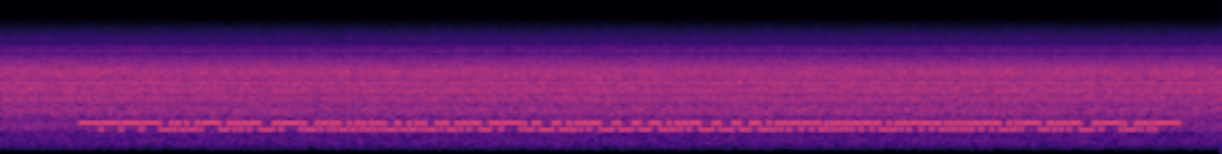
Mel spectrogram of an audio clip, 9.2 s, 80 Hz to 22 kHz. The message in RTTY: N5EJ DE EA9ZT 559 559 1461 1461 N5EJ

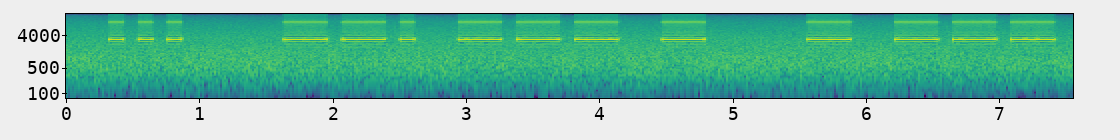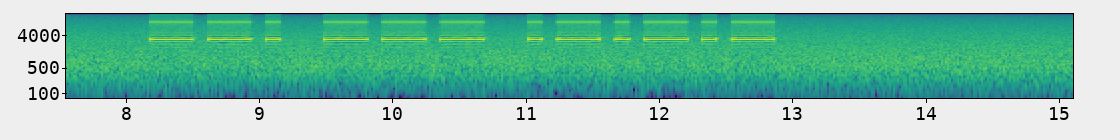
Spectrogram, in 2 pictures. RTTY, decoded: none

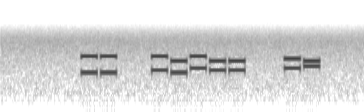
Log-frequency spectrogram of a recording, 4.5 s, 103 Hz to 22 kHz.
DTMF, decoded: 33 61944 8*

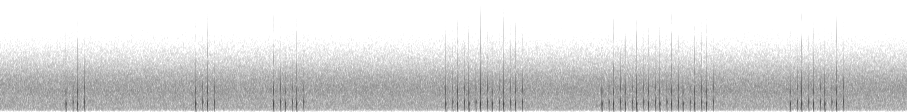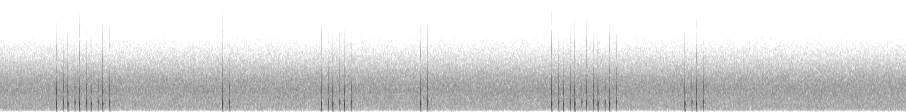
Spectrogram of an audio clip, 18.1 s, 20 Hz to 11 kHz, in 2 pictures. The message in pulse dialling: 2 2 3 7 0 5 5 1 3 1 6 2

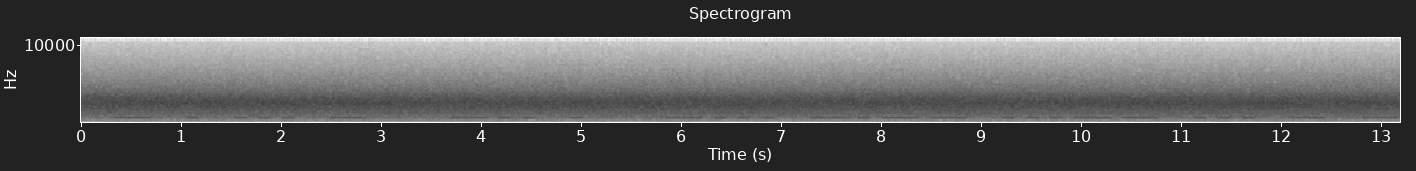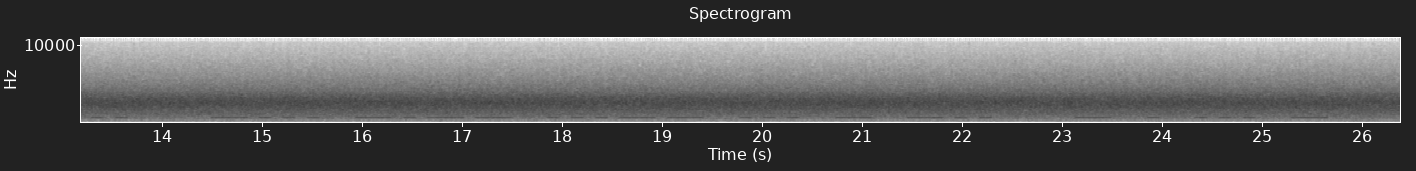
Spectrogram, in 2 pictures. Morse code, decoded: TEST DE BY3STD BY3STD TEST

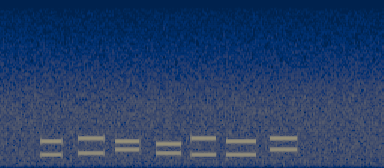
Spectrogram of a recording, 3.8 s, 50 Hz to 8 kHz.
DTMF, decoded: 260432#

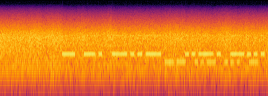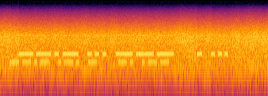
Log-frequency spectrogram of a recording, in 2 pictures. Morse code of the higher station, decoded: TNX FB QSO ES

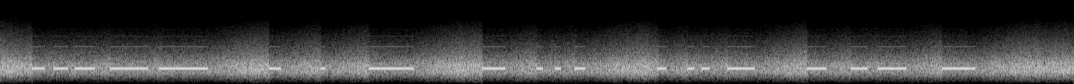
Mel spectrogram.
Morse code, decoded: none

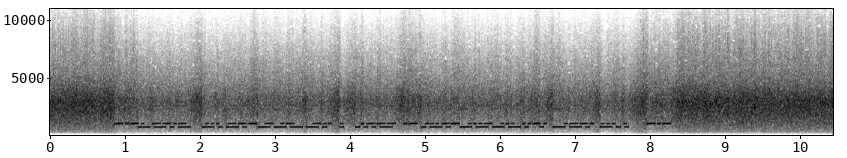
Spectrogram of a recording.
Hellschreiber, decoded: none

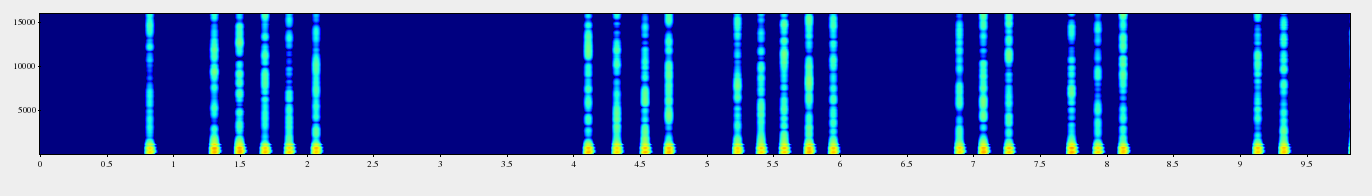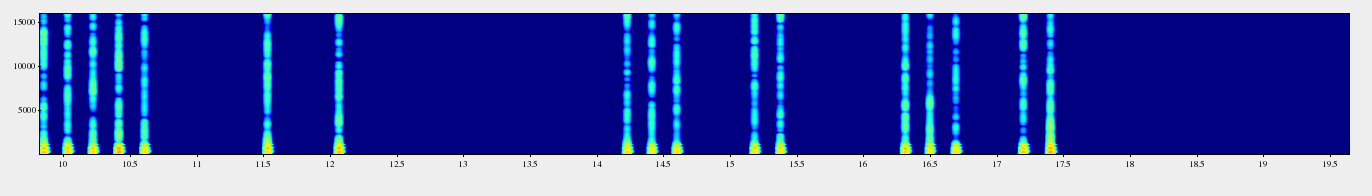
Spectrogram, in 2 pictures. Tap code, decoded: E UNJA MM

